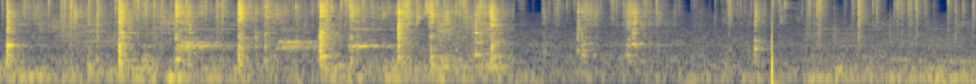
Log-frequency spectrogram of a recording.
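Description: A spatula scraping and stirring whole spices (coriander, cumin and fennel seeds, cinnamon, star anise, cloves) as they roast in a stainless steel pan. The seeds rattle against the metal in irregular strokes.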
